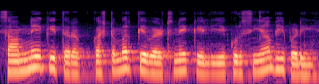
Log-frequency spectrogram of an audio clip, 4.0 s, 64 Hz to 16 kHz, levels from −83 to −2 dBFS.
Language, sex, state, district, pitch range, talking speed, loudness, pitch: Hindi, male, Uttar Pradesh, Lucknow, 130-155 Hz, 180 wpm, -16 LUFS, 145 Hz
